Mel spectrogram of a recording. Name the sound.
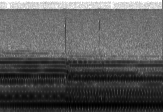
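pedal steel guitar playing last note of C scale run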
